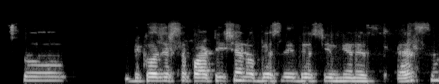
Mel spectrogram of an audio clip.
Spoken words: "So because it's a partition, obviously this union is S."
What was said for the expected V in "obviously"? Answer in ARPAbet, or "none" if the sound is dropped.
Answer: none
